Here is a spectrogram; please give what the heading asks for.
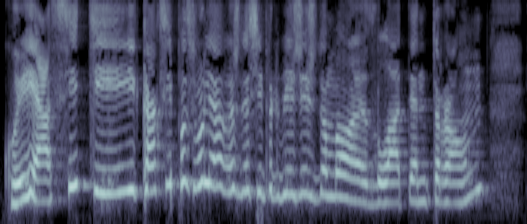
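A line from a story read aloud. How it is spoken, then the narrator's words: Shouting. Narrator (Bulgarian): извикала пастървка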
